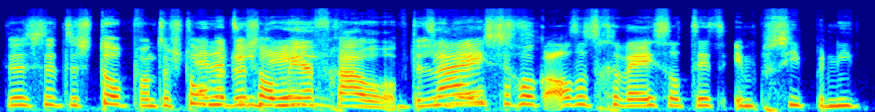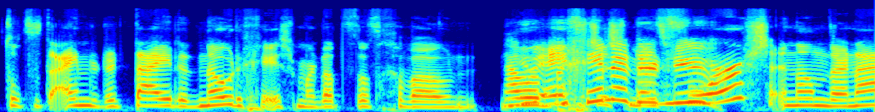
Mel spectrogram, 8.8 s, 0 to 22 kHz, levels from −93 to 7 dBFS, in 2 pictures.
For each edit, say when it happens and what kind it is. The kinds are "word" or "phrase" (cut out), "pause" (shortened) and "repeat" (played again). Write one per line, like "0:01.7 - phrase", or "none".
0:04.3 - pause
